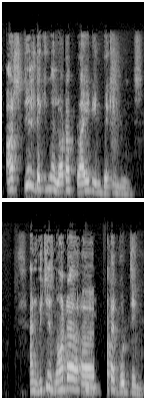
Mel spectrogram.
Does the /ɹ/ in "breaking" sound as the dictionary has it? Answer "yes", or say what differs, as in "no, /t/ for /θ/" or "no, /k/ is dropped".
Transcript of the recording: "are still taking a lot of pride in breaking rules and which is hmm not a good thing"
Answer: no, /ɹ/ is dropped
